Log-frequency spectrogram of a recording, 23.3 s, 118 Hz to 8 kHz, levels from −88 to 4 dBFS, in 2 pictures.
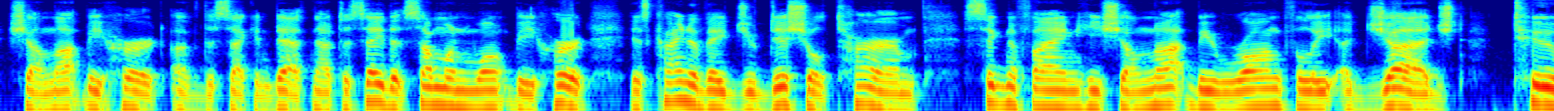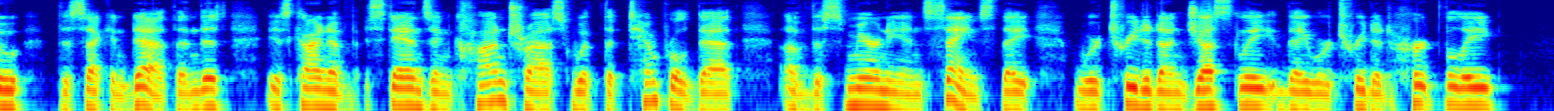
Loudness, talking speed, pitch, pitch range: -20 LUFS, 145 wpm, 130 Hz, 120-140 Hz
